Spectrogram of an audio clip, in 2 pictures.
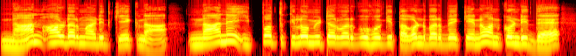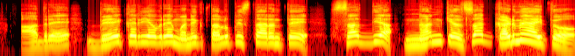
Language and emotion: Kannada, happy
